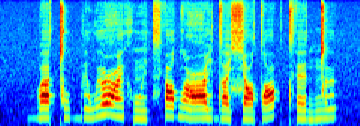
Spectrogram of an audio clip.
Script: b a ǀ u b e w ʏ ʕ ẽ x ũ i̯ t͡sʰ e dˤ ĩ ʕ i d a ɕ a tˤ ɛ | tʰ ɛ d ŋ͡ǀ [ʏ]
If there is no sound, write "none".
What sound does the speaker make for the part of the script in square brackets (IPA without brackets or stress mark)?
ʏ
